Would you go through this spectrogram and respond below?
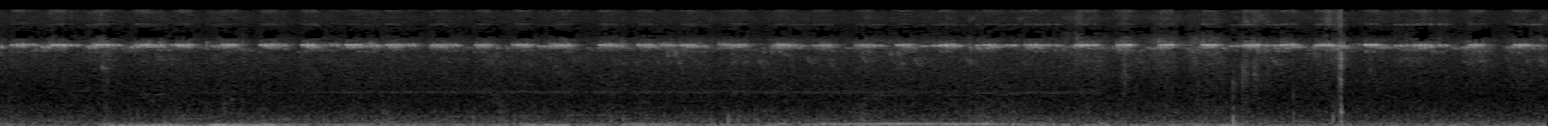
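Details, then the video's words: On a Thai cricket farm in Khon Kaen, crickets near harvest age keep up a bright, high, rhythmically pulsed chirping throughout, with a soft low hum and a brief click near the end. "จิ้งหรีดตัวสวยๆ ฟาร์มสะดิ้ง จิ้งหรีด ขอนแก่น"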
